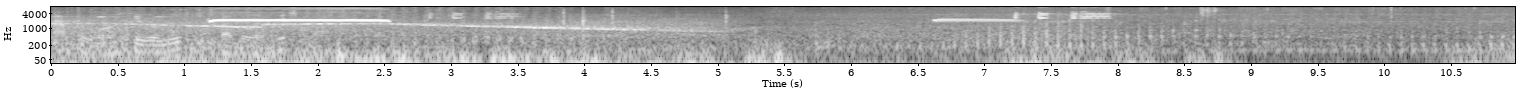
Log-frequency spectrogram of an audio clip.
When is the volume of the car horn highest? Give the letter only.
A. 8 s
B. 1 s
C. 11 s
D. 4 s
A.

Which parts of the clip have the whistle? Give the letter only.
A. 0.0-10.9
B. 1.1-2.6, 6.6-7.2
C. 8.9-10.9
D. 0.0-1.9
B.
